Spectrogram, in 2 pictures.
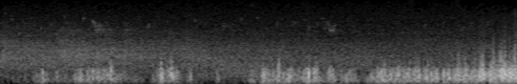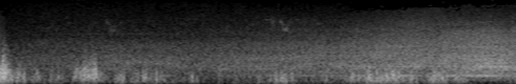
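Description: Wind buffeting the microphone in irregular gusts, loudest about five seconds in.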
